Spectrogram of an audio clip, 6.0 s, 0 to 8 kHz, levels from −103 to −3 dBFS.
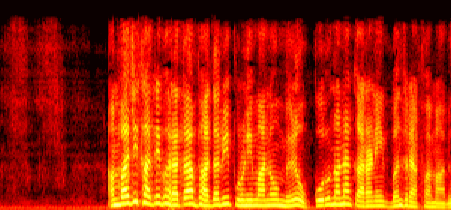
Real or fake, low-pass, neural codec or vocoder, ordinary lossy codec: fake; 7.2 kHz; codec, 24 kHz, 6 kbps, HILCodec; AAC, 32 kbps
